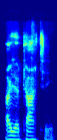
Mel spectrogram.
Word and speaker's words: ayatati: have this uh word ayatati now I've I've bolded uh one of the Sounds here because in pronunciation of the language they typically stress the second last syllable right it's it's typical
